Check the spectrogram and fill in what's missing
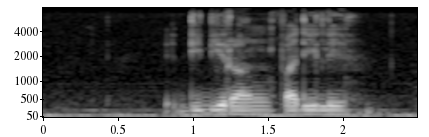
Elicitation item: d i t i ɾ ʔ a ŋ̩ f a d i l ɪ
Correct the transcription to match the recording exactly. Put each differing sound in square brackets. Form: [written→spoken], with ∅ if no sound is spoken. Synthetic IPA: d i [t→d] i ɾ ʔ a ŋ̩ f a d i l ɪ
